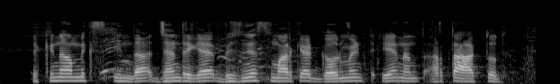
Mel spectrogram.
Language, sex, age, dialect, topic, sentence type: Kannada, male, 18-24, Northeastern, banking, statement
